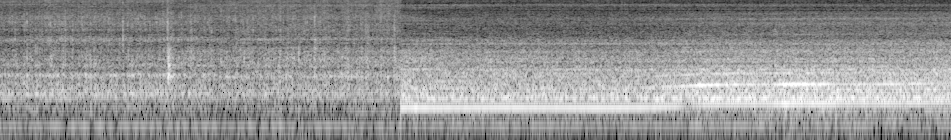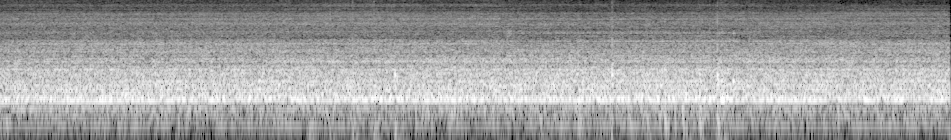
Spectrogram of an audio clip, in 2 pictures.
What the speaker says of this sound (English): It mills grains as fine as flour, and it is just an excellent way to grind something up like this.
